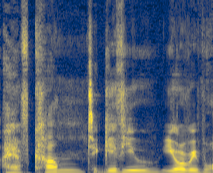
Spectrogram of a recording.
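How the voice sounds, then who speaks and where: A man uses a put-on character voice, fairly high in pitch, speaking at a fairly slow pace with fairly even intonation. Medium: read story. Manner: solemn, stately.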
